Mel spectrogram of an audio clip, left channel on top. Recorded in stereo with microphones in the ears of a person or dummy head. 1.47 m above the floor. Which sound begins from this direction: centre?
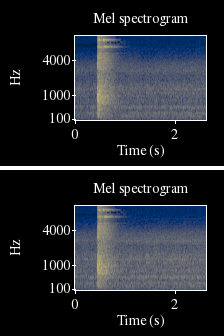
Breaking glass, at 0.5 s.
